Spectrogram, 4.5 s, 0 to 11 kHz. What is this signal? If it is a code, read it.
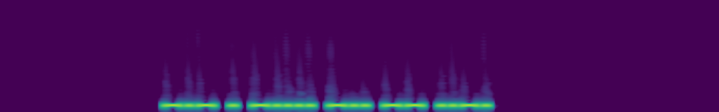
Morse code, heard as a keyed tone, about 34 wpm, 700 Hz. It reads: KE6DMF
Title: USA Call Signs - 6 Characters - Repeated 3x - 35wpm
